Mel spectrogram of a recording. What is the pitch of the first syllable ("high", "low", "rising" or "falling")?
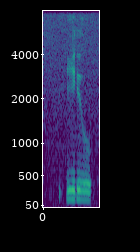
low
